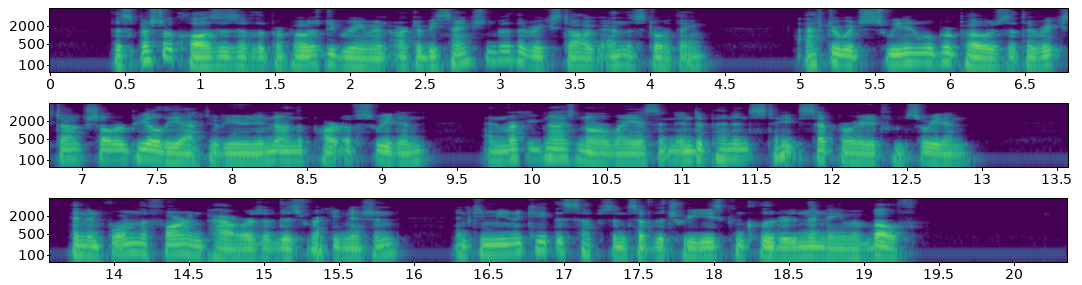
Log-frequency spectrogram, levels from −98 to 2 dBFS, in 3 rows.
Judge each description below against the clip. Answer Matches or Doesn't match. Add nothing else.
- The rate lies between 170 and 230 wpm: Matches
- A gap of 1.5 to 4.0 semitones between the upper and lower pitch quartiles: Doesn't match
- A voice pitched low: Matches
